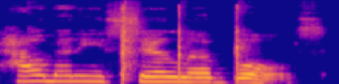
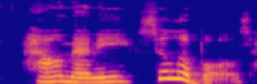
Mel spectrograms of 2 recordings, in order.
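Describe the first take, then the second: First: SYLLABLES slowed and broken into three loud beats. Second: Said in the usual way. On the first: Shown as a demonstration. Teacher asks learners to count, syllables broken apart. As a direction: punch out each beat of "syllables", slowly.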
